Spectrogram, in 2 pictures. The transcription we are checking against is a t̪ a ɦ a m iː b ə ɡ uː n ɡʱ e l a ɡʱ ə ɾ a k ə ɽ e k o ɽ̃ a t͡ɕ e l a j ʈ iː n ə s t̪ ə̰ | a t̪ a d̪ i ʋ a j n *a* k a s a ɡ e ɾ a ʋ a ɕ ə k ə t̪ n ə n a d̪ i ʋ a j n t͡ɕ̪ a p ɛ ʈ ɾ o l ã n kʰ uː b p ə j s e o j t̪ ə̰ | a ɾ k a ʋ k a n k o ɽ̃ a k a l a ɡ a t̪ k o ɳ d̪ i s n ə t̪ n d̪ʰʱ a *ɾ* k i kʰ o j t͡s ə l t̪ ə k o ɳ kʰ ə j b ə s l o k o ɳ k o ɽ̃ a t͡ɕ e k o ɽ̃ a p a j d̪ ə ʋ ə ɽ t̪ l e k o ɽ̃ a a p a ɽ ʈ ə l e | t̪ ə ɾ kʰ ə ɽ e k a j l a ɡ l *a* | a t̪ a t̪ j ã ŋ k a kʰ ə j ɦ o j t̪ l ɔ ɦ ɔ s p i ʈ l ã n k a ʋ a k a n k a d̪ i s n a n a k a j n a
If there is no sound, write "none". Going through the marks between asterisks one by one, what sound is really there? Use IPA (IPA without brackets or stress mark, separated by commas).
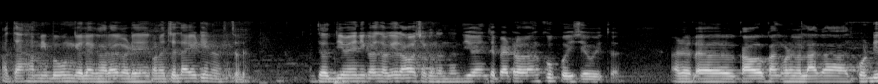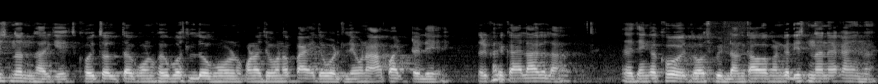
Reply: i, ɾ, a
